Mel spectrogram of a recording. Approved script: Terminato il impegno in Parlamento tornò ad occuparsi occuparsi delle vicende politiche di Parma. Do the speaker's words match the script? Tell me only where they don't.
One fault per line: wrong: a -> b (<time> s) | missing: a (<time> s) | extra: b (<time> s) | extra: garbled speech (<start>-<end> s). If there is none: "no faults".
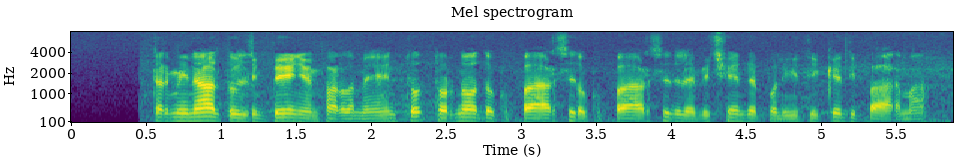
no faults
